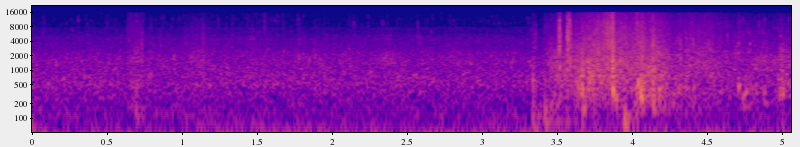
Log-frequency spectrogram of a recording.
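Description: River water running steadily, then a splash about three and a half seconds in as a bobcat's feet hit the shallow water.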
